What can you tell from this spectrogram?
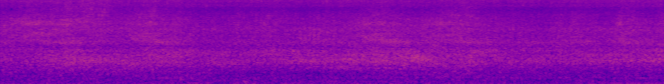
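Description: Steady rush of a shallow stream flowing over rocks, with a low rumble of wind on the microphone.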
